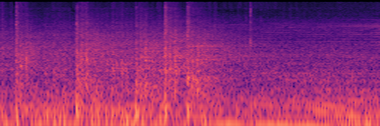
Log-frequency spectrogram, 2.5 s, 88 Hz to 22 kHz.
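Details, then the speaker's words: 1976 Fiat 124 turbo EFI conversion with full exhaust, stationary, throttle held with two-step switch on: loud sharp bangs in irregular bursts over deep rumble, with smoke; normal two-step launch limiter pops. "You got Wow. two-step. Two-step? Yep. It's loud."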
